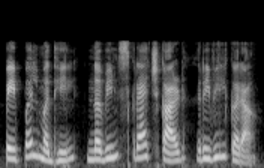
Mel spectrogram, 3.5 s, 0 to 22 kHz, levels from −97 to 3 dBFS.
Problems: none marked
